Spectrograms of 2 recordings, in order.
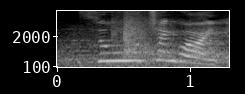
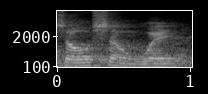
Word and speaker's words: Zhou Shengwei: Et le réalisateur est ici avec moi, il s'appelle Su Chengwai. Et je le dis mal, comment on dit? Hi. How do you say it? Zhou Shenwei.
